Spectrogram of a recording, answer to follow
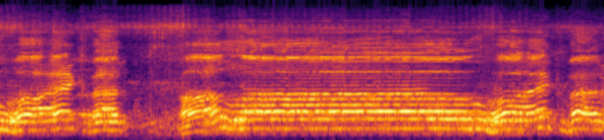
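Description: A man's solo voice chanting in the melismatic style of Qur'anic recitation. Ornamented runs give way to one long held note, with short pauses for breath about a second in and near the end.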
